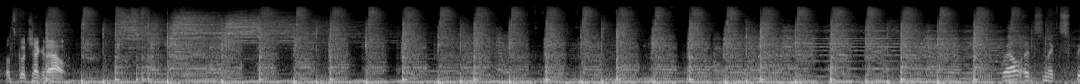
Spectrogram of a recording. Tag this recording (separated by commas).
Music, Speech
